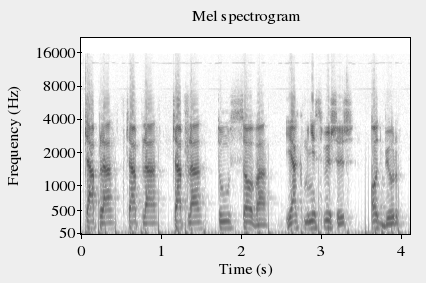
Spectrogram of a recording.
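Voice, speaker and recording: A man's voice: mid-range voice, fairly even intonation, a little slow, bright, forceful tone. A man working as a radio operator, making a clipped procedural call over a two-way radio. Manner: clipped call-sign protocol.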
